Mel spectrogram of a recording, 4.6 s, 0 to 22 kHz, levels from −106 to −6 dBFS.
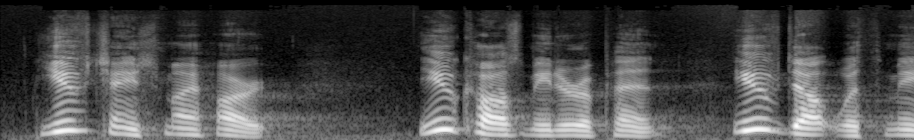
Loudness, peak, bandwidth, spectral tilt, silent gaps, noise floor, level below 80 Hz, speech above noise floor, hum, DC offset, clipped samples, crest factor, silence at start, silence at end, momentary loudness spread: -20 LUFS; -4 dBFS; 9.4 kHz; -7.5 dB/octave; none; -59 dBFS; -60 dBFS; 40 dB; none; under 0.1%; under 0.1%; 18 dB; 0.2 s; 0 s; 11 LU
